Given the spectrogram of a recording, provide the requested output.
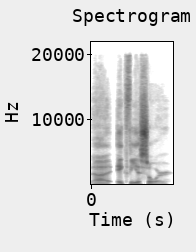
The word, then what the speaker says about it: Ichthyosaur: Ichthyosaur.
